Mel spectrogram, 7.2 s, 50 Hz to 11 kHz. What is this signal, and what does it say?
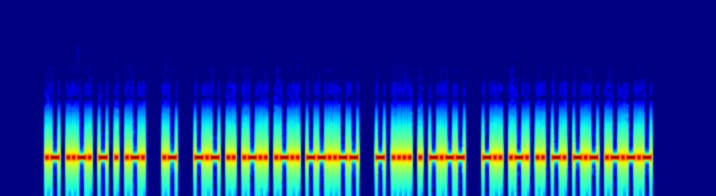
Morse code, heard as a keyed tone, about 44 wpm, 700 Hz. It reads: AFTER A KILL, THEY DRINK.
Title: Sentences from Top 1500 Words 45wpm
